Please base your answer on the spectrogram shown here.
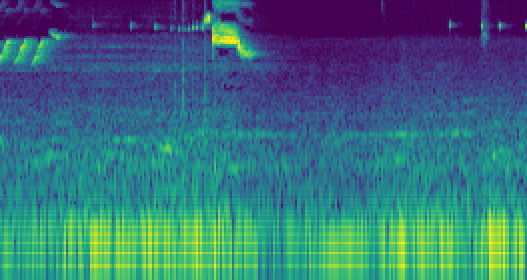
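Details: A single thin, wheezy Blue-black grassquit song, high and abrupt, sits mid-clip. A softer buzzy sound opens the recording and faint high ticks follow.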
